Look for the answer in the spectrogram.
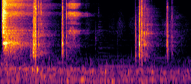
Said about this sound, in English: you hear the ticking of the clock, and suddenly, like on a on one of the ticks, it just keeps going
